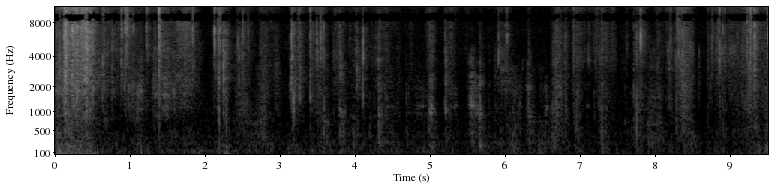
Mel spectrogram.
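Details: Shetland Sheepdog indoors, just given a circus tent, panting in quick, uneven breaths amid crinkling and tearing noises of the tent material.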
